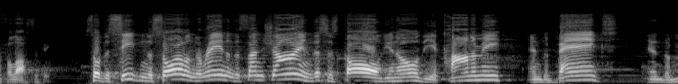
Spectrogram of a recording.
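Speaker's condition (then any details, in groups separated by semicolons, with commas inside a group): No condition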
